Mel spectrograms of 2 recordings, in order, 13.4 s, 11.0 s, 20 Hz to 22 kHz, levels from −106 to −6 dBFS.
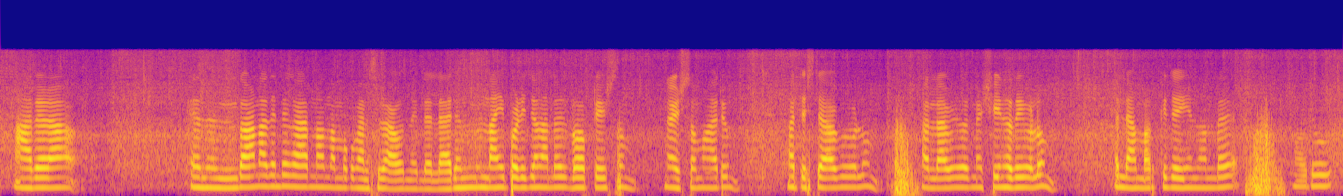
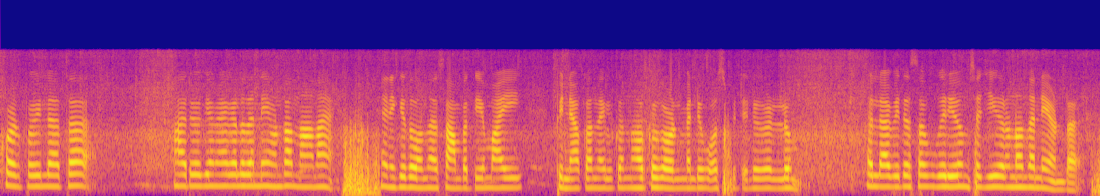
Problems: constant background noise, background conversations at intervals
